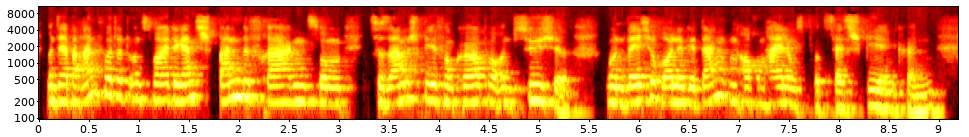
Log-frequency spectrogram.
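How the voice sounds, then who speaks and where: A woman hosting a podcast interview, eager and effusive as she introduces and questions her guest. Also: medium pitch. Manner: eager, effusive, repeats "spannend". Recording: roomy, dull lo-fi sound.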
